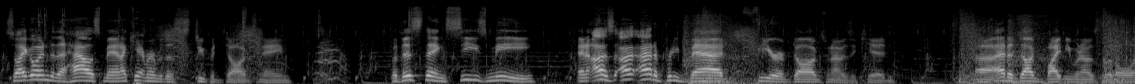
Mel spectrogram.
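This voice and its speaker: A man, telling a comedic story casually in an animated, hyperbolic, profane way as a streamer. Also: mid-range voice. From United States. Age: 30s. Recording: music behind the voice. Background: background music.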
